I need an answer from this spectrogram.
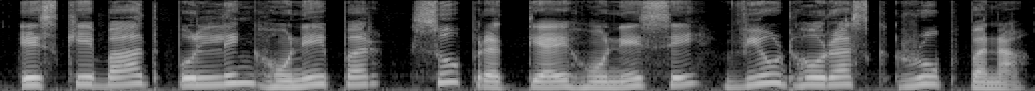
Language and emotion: Hindi, neutral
